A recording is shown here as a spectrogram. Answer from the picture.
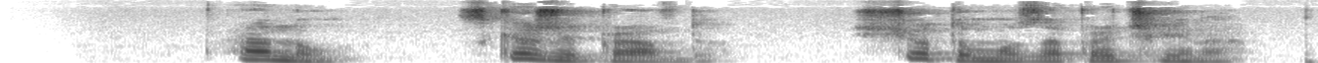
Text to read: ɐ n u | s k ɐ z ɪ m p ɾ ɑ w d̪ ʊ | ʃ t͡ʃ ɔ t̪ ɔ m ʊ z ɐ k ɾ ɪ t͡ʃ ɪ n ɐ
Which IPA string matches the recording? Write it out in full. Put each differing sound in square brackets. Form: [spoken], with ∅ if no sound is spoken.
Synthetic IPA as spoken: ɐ n u | s k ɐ [ʒ] ɪ [∅] p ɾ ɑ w d̪ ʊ | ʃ t͡ʃ ɔ t̪ ɔ m [u] z ɐ [p] ɾ ɪ t͡ʃ ɪ n ɐ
